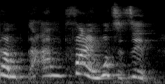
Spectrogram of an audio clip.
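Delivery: high-pitched acted irritation; imitating a partner who won't talk; mock huffy refusal. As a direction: insist it high, shutting down the questions. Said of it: "when we don't want to talk".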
